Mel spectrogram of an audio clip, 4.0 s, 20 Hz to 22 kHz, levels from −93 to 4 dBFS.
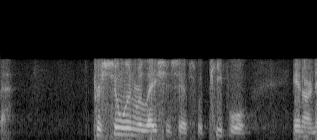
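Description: G.726 ADPCM coding runs through the whole of this speech clip, from start to finish. Each sample carries only a small coded difference from an adaptive prediction, and the heavy, rasping hiss that rises and falls with the speech level fits the coarse 16 kbit/s rate. The sound sits in a telephone band of roughly 250 Hz to 3.6 kHz, with nothing above 3.8 kHz.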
